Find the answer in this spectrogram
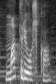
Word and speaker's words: matrioshka: Matrioshka, matrioshka. L'accent on met sur la deuxième syllabe. Ça fait matrioshka.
